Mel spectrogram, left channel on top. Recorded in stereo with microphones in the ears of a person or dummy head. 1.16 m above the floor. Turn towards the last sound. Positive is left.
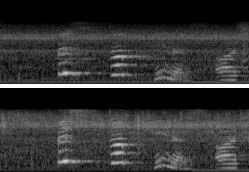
turn(degrees=-65)  # may be behind; listen again after turning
